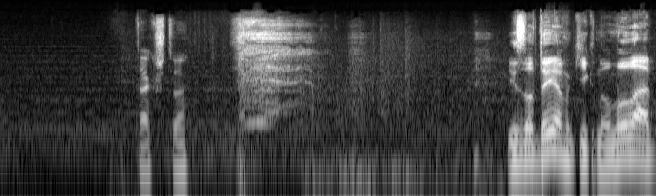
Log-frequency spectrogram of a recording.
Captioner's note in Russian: смех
